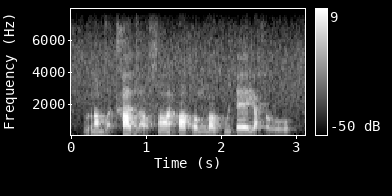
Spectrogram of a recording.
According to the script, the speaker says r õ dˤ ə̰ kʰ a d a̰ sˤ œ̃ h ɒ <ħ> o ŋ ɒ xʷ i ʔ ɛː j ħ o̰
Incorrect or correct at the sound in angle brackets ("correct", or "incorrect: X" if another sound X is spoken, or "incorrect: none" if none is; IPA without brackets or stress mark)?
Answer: incorrect: χ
